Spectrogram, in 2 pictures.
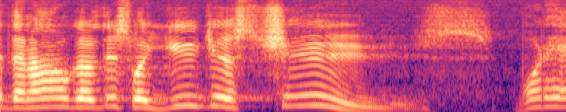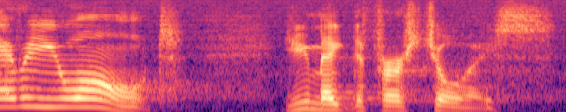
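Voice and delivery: brotherly urging that fades to a gentle offer; Abram offering Lot the choice. Retold or imitated. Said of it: "He says".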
